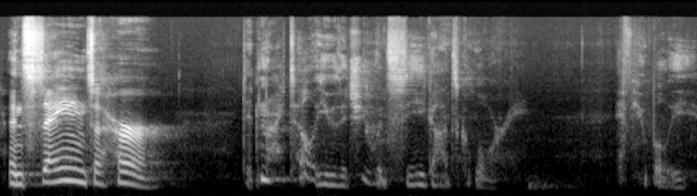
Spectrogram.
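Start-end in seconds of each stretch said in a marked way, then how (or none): 2.4-6.9 whispered softly and gently, close to her; tender whisper. Shown as a demonstration. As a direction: whisper it like comforting a grieving sister. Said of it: "I just imagine him looking at Martha".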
